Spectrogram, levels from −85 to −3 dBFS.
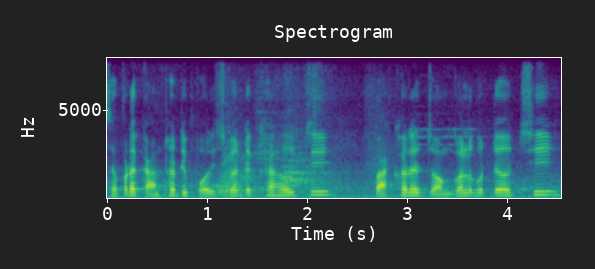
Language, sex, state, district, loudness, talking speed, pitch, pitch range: Odia, male, Odisha, Khordha, -18 LUFS, 120 wpm, 165 Hz, 150-175 Hz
